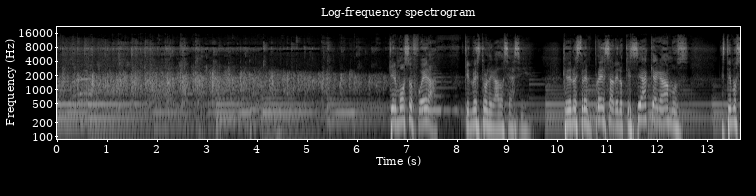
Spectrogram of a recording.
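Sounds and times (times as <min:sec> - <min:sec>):
audience applause: 0:00.0 - 0:07.2
speech: 0:06.6 - 0:12.7, 0:13.3 - 0:13.6.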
